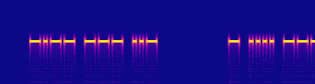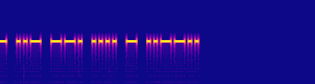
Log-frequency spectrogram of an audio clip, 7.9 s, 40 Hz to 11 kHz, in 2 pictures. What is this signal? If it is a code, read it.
Morse code, heard as a keyed tone, about 28 wpm, 700 Hz. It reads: YOU THOUGHT?
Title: 3x Word-Spacing - Sentences from Top 300 Words - 28wpm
